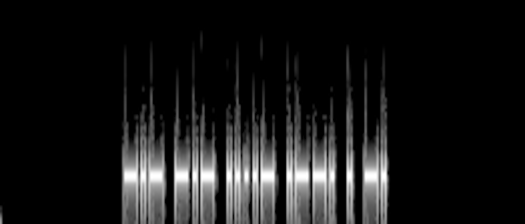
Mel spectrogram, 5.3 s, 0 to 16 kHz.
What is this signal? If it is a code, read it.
Morse code, heard as a keyed tone, about 28 wpm, 700 Hz. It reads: KK4PEN
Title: USA Call Signs - 6 Characters - 2x Character Spacing - 28wpm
